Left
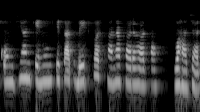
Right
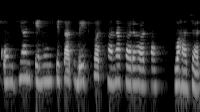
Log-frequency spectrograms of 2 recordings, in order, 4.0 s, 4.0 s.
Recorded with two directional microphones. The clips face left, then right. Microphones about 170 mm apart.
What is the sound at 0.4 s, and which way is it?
A woman's voice, 30° left (ahead or behind).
